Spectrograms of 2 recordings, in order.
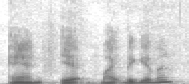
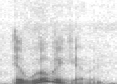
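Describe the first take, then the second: First: Questioning rise on "might be given"; doubtful misquote. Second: Soft stress on "will"; assured correction. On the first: Deliberate misquote, then corrected. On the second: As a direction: quietly correct it, leaning on "will". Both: Shown as a demonstration.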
